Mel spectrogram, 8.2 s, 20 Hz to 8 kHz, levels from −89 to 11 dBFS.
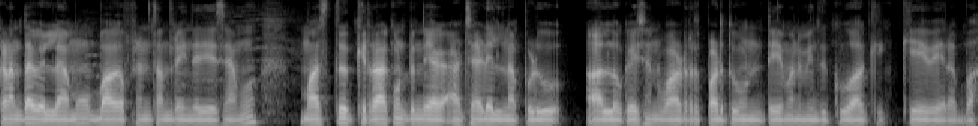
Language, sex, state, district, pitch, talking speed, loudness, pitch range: Telugu, male, Andhra Pradesh, Anantapur, 95 Hz, 200 wpm, -22 LUFS, 95-100 Hz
